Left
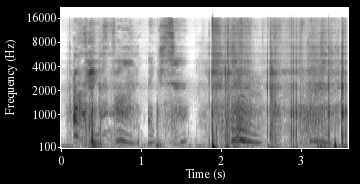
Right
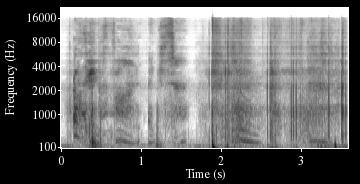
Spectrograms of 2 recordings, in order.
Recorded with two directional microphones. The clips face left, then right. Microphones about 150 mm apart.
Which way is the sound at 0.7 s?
15° left (ahead or behind).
